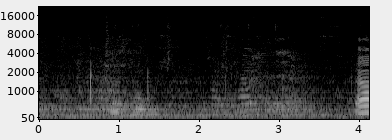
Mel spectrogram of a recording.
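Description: People chatter faintly in a street.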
